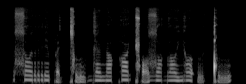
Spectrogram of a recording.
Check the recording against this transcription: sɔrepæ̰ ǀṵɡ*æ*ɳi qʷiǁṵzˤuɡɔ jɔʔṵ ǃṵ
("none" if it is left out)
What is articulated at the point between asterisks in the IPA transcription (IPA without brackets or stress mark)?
æ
